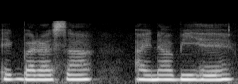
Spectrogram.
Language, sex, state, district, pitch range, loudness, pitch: Hindi, female, Arunachal Pradesh, Papum Pare, 220-230 Hz, -9 LUFS, 220 Hz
